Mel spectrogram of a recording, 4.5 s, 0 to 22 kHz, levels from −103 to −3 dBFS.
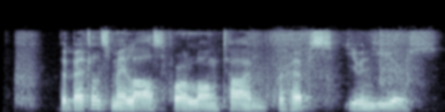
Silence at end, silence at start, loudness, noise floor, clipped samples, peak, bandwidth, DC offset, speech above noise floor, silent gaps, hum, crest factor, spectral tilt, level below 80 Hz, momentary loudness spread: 0.1 s; 0.15 s; -18 LUFS; -40 dBFS; under 0.1%; -2 dBFS; 7.8 kHz; under 0.1%; 23 dB; none; none; 16 dB; -3 dB/octave; -62 dBFS; 9 LU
